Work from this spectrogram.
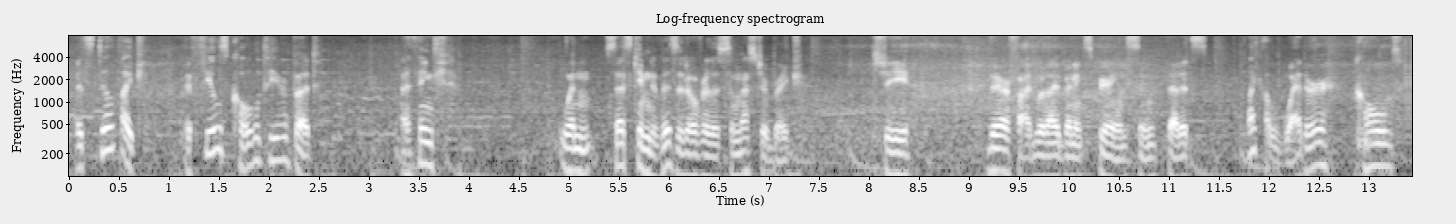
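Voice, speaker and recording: A young man with a nasal, stuffed-up voice, talking in a relaxed, chatty way as he walks. His voice sits a little low. Clear background music plays under the city-street recording. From Chicago area, USA. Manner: relaxed, chatty, talks while walking. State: congested from a cold. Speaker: vlogger. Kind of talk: casual vlog chat.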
